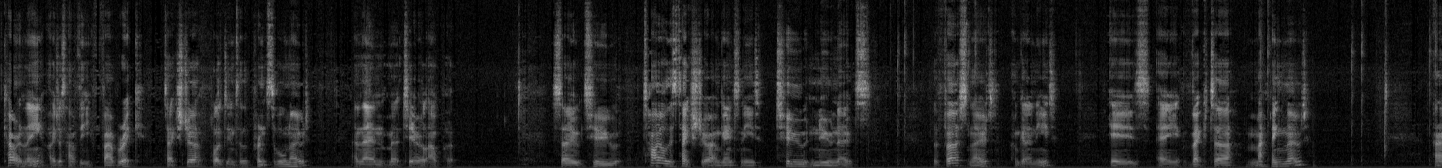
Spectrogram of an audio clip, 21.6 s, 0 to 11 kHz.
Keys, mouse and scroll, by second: 13.4 click, 18.9 click.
